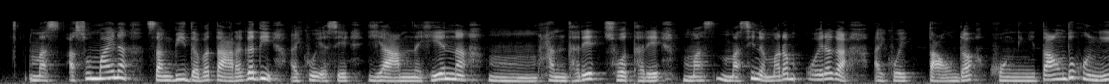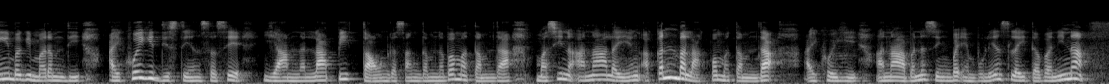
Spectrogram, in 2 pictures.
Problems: none marked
